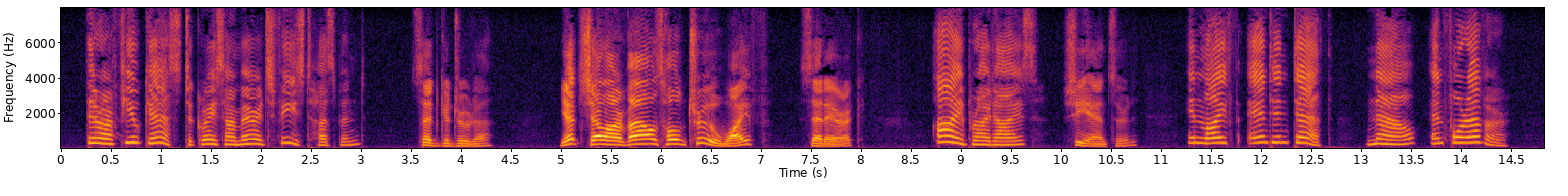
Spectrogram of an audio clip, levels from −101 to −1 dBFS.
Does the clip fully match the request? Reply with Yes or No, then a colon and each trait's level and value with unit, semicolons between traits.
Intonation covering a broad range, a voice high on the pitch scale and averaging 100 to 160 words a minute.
Yes: wide, 8.5 semitones; high, 230 Hz; slow, 135 wpm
